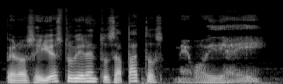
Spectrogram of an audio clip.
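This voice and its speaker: A man's voice: on the low side, a little fast, vocal fry, darkish tone, husky, no room sound, heavily acted. A man voicing a hardened young street gang tough who speaks bluntly and gives warnings. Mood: ominous.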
